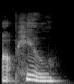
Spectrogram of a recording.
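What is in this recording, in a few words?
"uphill", British English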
